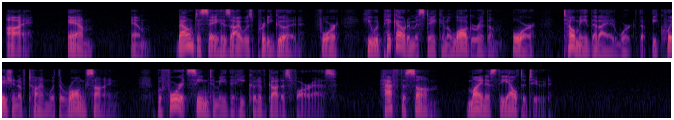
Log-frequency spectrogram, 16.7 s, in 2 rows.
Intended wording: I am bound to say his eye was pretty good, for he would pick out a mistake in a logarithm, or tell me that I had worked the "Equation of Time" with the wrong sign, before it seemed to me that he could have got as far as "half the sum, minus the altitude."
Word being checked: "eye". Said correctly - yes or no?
yes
